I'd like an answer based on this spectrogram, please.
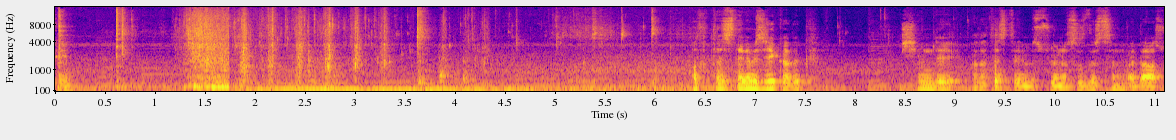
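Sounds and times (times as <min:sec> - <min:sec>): kitchen tap running: 0:01.2 - 0:06.2
bowl and strainer clinking: 0:01.6 - 0:06.3.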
